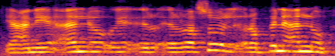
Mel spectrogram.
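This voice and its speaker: A woman's voice: fairly high pitch, steady tone, fast talker, a bit bright, slight background noise. An Egyptian woman giving an informal religious talk as a teacher, devout and full of pious exclamations.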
